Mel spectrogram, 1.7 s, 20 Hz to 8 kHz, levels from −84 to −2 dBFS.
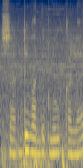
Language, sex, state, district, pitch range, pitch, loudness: Tamil, female, Tamil Nadu, Chennai, 205-215 Hz, 210 Hz, -17 LUFS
